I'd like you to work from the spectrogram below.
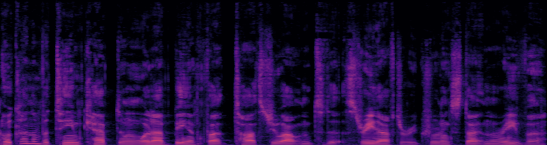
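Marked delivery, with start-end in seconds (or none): none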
